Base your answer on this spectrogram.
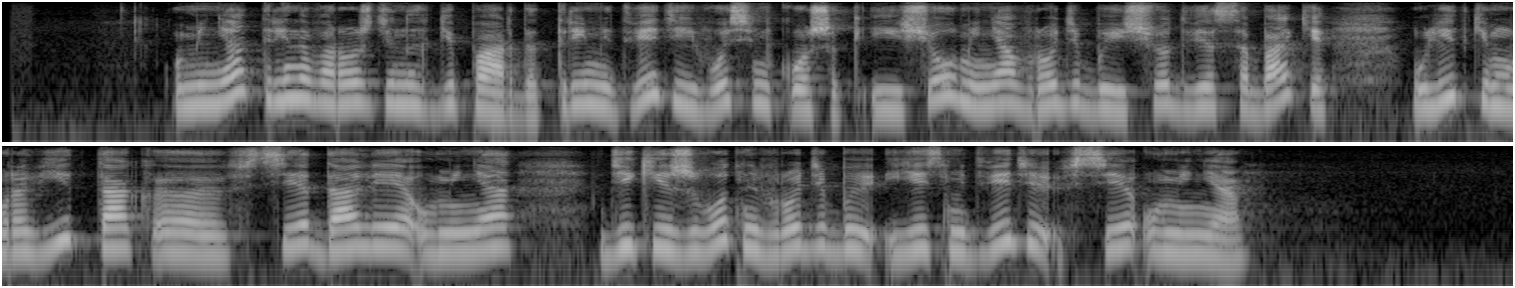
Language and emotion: Russian, neutral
